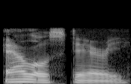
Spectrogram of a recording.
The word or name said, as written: allostery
